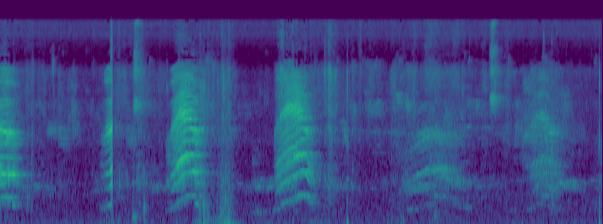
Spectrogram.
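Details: Cat giving a series of four or five meows, each a wavering, slightly nasal cry about half a second long, loudest in the middle of the series, with faint knocks and handling noises between calls.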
